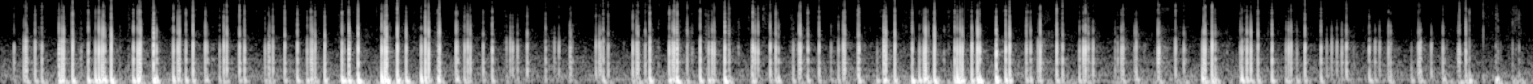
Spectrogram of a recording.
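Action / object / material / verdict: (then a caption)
tap / small flat leather wallet / leather / none. A small, flat brown leather wallet is tapped quickly with the fingertips close to the microphone. The result is a dense, irregular stream of short, soft thuds with a low, muffled body and a faint crackly edge, each fading almost instantly.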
